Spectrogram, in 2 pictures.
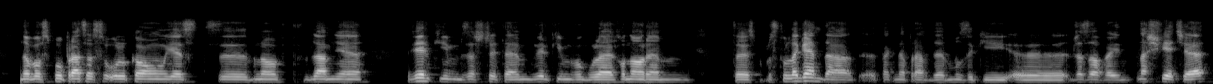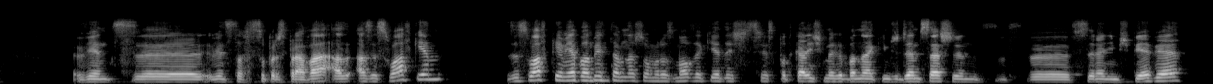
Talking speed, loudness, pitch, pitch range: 140 wpm, -24 LUFS, 125 Hz, 115-145 Hz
